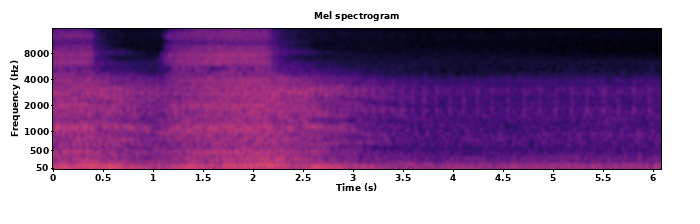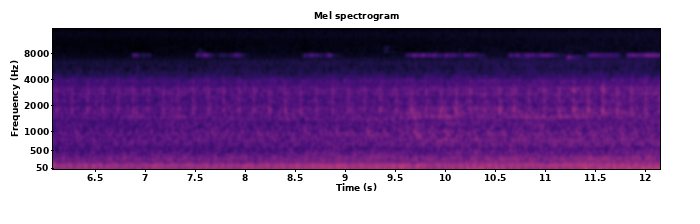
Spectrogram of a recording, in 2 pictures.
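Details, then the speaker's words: 1972 Range Rover (A-suffix) V8 idling cold on barely any choke just after start-up: light, fairly regular tick over the engine note, owner suspects a slow-to-prime hydraulic tappet that needs to bed in; settles down as it runs. "might just be that hydraulic tap it just needs to bed in"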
